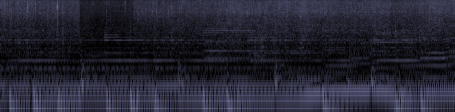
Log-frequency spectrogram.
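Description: Chopped onion, capsicum and tomato ketchup sizzling steadily in oil in a cast-iron skillet, with a wooden spatula stirring and scraping the mixture toward the end.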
